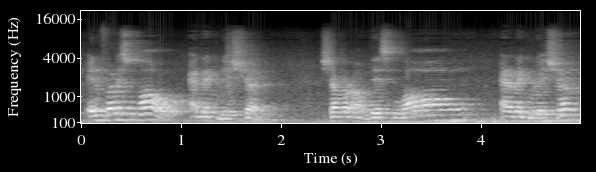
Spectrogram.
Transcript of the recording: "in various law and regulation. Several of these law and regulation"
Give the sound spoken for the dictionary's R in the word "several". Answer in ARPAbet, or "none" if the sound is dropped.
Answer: none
